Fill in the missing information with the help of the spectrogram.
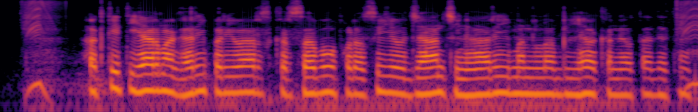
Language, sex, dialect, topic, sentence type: Chhattisgarhi, male, Northern/Bhandar, agriculture, statement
